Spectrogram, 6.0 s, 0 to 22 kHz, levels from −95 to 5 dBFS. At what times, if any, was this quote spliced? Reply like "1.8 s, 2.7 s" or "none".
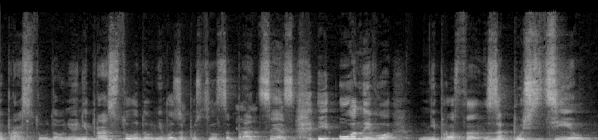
none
